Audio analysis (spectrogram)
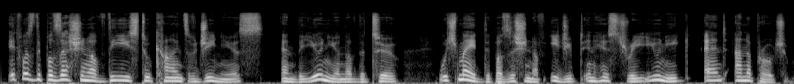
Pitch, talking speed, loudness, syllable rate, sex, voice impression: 155 Hz, 205 wpm, -17 LUFS, 6.0 syllables/s, male, masculine, adult-like, tensed, powerful, slightly bright, clear, fluent, intellectual, refreshing, friendly, lively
